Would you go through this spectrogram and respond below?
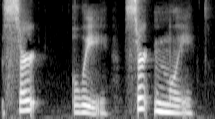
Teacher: I kind of skip the middle syllable with the T and just elongate the N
